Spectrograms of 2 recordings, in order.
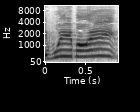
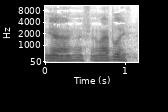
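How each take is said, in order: First: High, loud cry of belief; enthusiastic. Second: Low, soft half-hearted assent; unenthusiastic. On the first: Congregation answering the preacher's question, enthusiastic high shout. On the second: Congregation member reluctantly answering the preacher, half-hearted and soft. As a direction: mumble it low, with no enthusiasm. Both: Retold or imitated. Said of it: "you wouldn't be that enthusiastic".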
